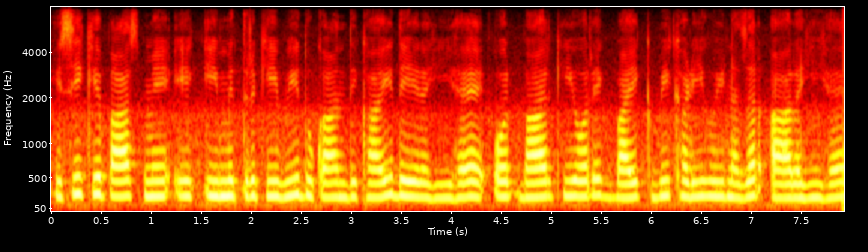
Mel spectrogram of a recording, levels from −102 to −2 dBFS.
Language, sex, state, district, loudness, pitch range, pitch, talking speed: Hindi, female, Rajasthan, Jaipur, -14 LUFS, 210-230 Hz, 220 Hz, 195 wpm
